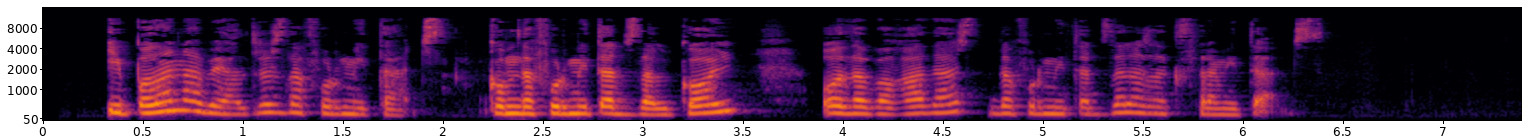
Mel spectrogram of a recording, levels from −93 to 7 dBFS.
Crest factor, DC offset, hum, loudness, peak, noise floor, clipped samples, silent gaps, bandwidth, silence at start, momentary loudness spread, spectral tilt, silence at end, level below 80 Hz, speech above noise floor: 18 dB; under 0.1%; none; -26 LUFS; -8 dBFS; -78 dBFS; under 0.1%; none; 11.5 kHz; 0.3 s; 13 LU; -4.5 dB/octave; 1 s; -80 dBFS; 52 dB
